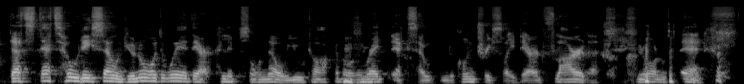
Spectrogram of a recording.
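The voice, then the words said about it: Exaggerated rural Irish accent. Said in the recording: “I can ham up the old Irish accent for you ... This would be a bit of an Irish redneck accent now.”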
